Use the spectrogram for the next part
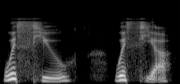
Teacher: you have to go from with your tongue out between your teeth with you and pull it back in for the Y.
